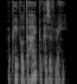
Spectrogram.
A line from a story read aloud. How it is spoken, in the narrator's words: her voice faltered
